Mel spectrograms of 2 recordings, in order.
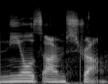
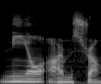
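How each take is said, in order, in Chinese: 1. 第一个名字以 s 音结尾。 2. 第一个名字不以 s 音结尾。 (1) "我念成Neil Armstrong" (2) "正确的念法应该是Neil Armstrong，没有那个S 才对"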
